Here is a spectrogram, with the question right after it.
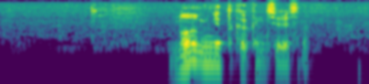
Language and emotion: Russian, neutral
